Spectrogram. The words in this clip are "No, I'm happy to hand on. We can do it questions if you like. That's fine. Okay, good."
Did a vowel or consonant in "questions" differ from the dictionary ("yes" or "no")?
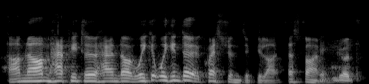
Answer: no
